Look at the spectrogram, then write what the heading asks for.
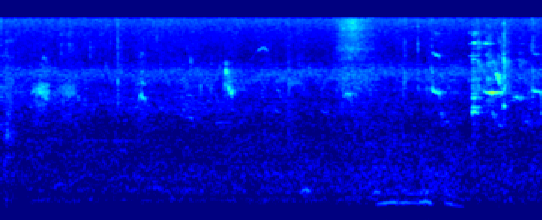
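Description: Near silence with faint, scattered bird chirps, coming more often near the end.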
